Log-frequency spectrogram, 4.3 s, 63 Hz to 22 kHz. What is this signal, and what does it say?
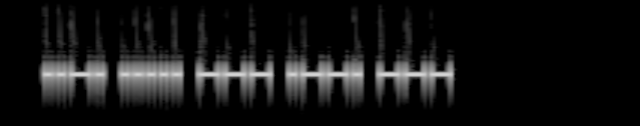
Morse code, heard as a keyed tone, about 28 wpm, 700 Hz. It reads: F5OPO
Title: DXCC-100 Call Signs - 5 Characters - Repeated 3x - 28wpm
